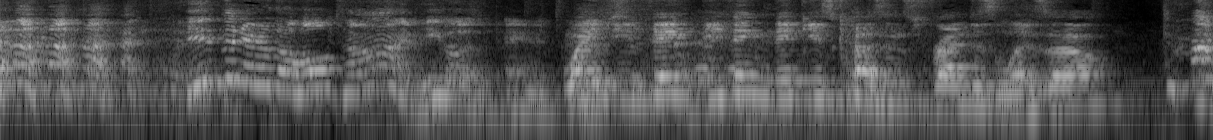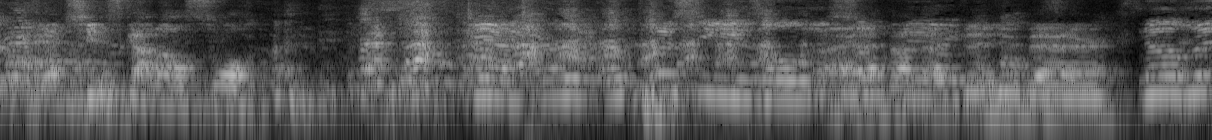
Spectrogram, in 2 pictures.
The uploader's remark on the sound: Live in Chicago. A LIVE episode of The Loud Boys Podcast from The Lincoln Lodge in Chicago!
